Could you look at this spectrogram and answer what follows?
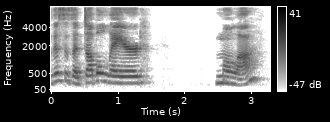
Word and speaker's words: mola: So this is a double layered mola. I think I've also heard people pronounce it mula, but it's spelled M-O-L-A.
